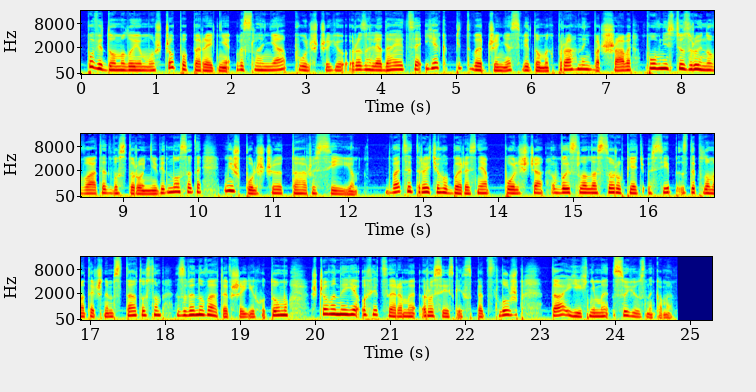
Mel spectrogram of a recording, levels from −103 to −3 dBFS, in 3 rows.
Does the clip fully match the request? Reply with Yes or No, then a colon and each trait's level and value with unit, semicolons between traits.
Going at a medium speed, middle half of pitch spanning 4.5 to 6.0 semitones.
No: slow, 100 wpm; average, 5.1 semitones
